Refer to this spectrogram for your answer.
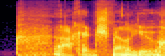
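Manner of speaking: low, very slow narrator voice, every word dragged out. Quoting a game clip line after impressions are mentioned: Morgan Freeman impression. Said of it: "doing the impressions of Morgan Freeman".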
